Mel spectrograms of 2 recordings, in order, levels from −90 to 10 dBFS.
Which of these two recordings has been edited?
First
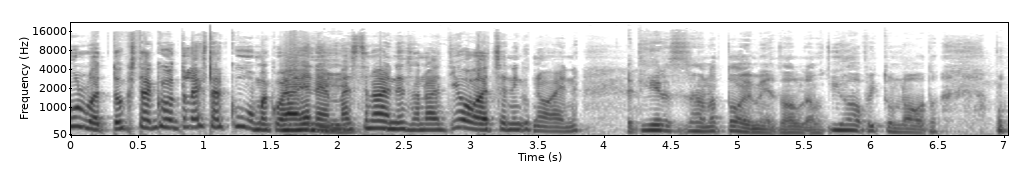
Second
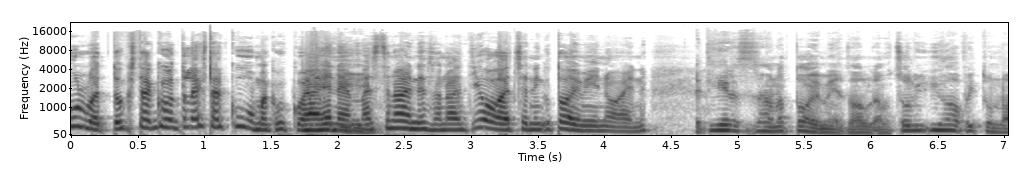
first; 3 cuts; at 1.5 s, 3.5 s, 5.7 s

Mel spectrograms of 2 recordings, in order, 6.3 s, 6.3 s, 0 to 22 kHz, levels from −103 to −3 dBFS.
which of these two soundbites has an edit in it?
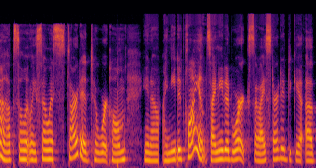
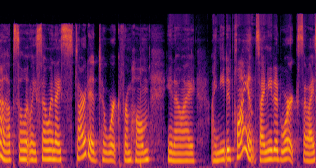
first; 3 cuts; at 1.1 s, 2.2 s, 3.2 s

